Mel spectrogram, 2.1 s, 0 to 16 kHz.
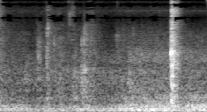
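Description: Kintetsu 'Hinotori' 80000-series limited express heard from inside the passenger cabin while running at speed: a steady low rumble with a few short clicks from the track, the sharpest near the end.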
